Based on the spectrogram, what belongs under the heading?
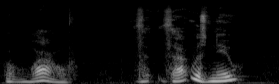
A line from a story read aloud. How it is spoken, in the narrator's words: he stammered softly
